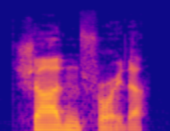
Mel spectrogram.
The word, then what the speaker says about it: Schadenfreude: It's Schnadenfreude. It's Schadenfreude. It's made up from the German words for damage and joy, and it means taking pleasure in the misery of others.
